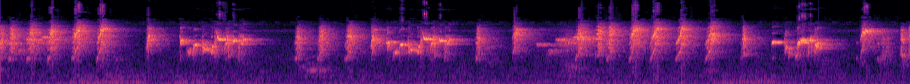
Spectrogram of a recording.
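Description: A bulbul sings a fast, continuous run of bright, chattering whistled notes, with short bursts repeated about twice a second and brief pauses between phrases.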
